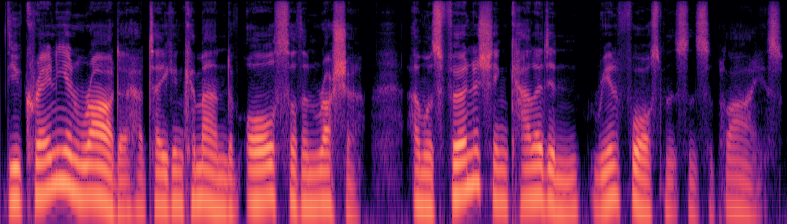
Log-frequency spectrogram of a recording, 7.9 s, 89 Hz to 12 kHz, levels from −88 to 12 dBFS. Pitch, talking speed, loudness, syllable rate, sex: 140 Hz, 130 wpm, -17 LUFS, 4.5 syllables/s, male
